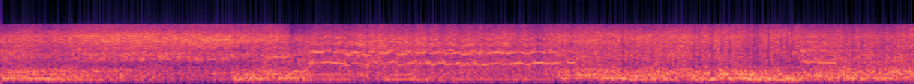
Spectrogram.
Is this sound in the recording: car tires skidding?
yes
